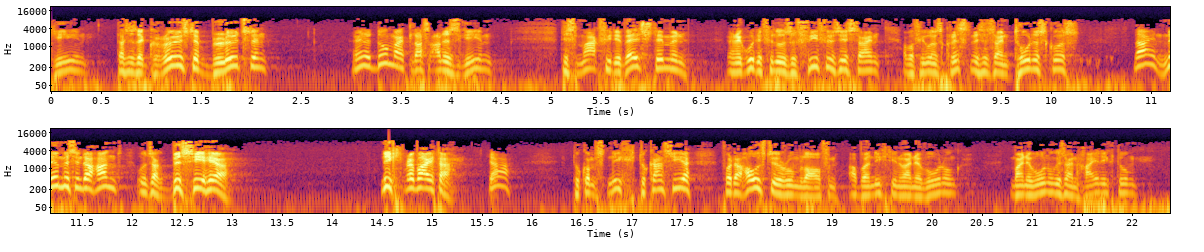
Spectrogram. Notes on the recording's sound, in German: im Gemeinde-Zentrum in Berlin aufgenommen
